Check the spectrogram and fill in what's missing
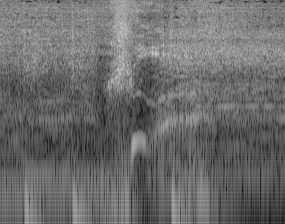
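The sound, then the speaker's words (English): A concert crowd roars and cheers in a steady, dense wash of noise, with a single rising whoop cutting through and a few low thumps underneath. “The greatest live shows and that cheering crowd sound.”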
